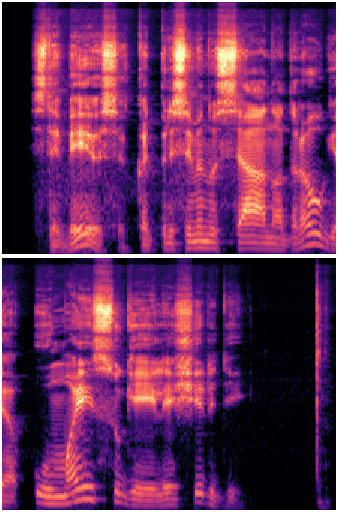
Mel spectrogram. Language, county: Lithuanian, Šiauliai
